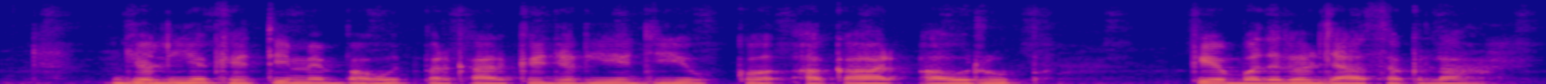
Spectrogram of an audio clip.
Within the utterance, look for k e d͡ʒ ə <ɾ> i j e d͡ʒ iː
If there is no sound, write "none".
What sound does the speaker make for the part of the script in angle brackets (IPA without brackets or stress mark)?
l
